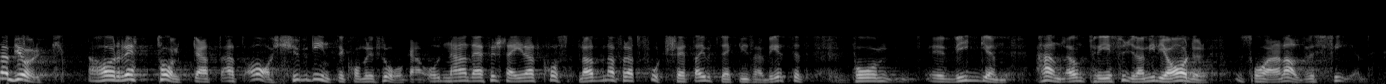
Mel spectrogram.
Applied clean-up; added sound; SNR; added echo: neural mask model Resemble Enhance denoiser.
